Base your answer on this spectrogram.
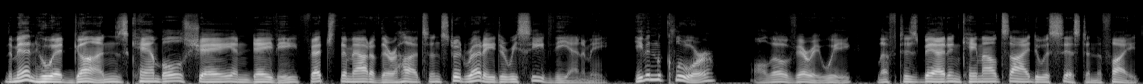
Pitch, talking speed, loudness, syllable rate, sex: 120 Hz, 190 wpm, -18 LUFS, 5.2 syllables/s, male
